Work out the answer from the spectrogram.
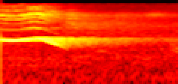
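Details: Asian koel giving a single loud clear whistled note that holds level, then slides down and fades with a ringing echo.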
